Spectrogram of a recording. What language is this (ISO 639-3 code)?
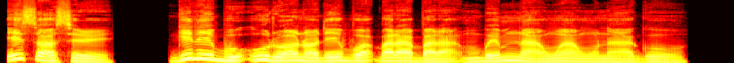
ibo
